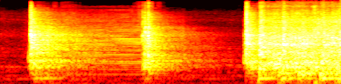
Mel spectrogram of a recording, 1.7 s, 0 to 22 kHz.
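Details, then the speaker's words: 6.4L Hemi-swapped Jeep Grand Wagoneer with Holley Terminator X, first start after priming: three harsh metallic bangs on cranking, then loud grinding clatter. Flywheel hitting bell housing or windage tray suspected; the starter was actually striking a bolt. "That doesn't sound good. That's not good at all. Is that windage tray oil pan? That sounded like the flywheels hitting the bell housing"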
